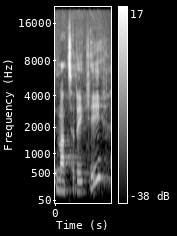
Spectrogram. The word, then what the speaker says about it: Matariki: So, in Māori language, we refer to the star cluster as Matariki.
